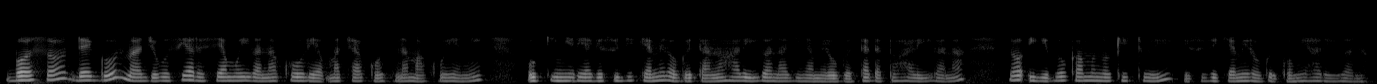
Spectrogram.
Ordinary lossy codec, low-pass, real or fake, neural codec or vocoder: none; 3.6 kHz; fake; codec, 24 kHz, 0.5 kbps, DualCodec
